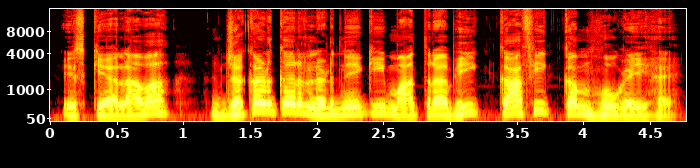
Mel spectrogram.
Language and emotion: Hindi, neutral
